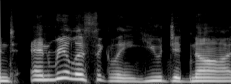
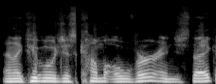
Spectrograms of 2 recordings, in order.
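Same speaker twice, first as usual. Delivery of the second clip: ordinary talk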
